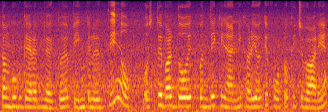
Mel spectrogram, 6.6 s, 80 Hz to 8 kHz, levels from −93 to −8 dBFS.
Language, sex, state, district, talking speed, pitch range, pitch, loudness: Punjabi, female, Punjab, Pathankot, 210 wpm, 205-235 Hz, 225 Hz, -18 LUFS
